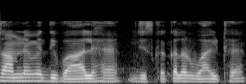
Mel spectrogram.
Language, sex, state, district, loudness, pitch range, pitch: Hindi, male, Jharkhand, Ranchi, -17 LUFS, 135-150 Hz, 140 Hz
